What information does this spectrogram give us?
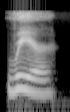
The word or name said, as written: rear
